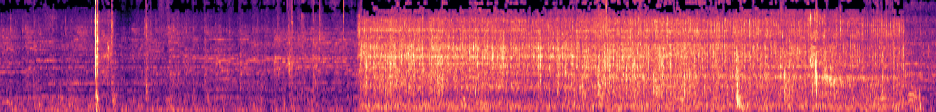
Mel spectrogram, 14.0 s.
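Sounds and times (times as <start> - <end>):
donuts sizzling in oil: 5.4 - 14.0.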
